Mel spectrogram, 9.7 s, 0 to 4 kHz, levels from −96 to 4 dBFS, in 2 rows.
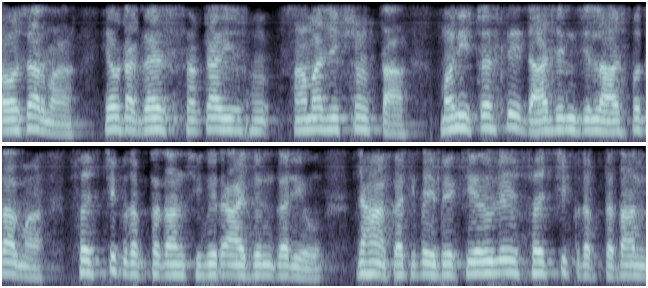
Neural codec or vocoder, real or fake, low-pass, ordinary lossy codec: codec, 16 kHz, 6 kbps, DAC; fake; 3.6 kHz; none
